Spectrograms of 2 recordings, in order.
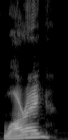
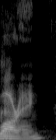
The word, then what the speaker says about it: Hwoarang: Hwoarang. His name is okay. Hwoarang.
